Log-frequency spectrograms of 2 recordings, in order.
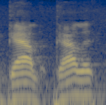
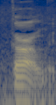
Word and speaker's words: gauntlet: We call it the ga galet. Gauntlet.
